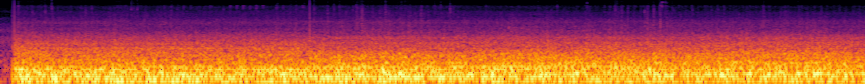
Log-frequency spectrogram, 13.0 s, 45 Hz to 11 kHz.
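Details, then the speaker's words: 2016 Peterbilt 579 diesel cruising after repair: deep steady even drone, no hissing or leak roar; loud turbo-area noise, suspected manifold exhaust leak, was actually a small hole in a rubber hose, replaced with clamps. "so we got that changed out it's down the way it's supposed to sound and that's what we talk about"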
